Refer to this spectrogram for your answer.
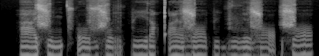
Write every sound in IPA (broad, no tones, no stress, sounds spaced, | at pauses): a ɕ o ɲ t͡sʼ o z ɕ o r p i ɾ ɐ qʼ e ɐ̯ ɮ ɔ p i b lː ɨ ɮ ɔ | ɕ ɔ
